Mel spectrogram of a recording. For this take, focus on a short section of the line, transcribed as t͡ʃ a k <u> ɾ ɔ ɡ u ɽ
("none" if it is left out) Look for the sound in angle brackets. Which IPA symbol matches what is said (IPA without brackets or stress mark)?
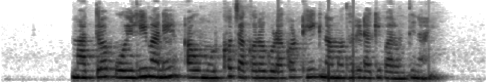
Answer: ɔ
